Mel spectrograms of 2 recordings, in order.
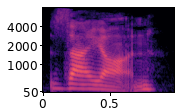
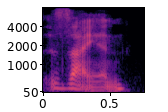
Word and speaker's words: Zion: Okay, people, it's not Zion. It's Zion. – Yep. – Everyone pronounces it Zion. Except those of us who live in Utah. – Who some say we actually live in Zion. – It's Zion. – It is Zion. – And maybe we're the ones saying it wrong, but we've got the park. That's how we pronounce it.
